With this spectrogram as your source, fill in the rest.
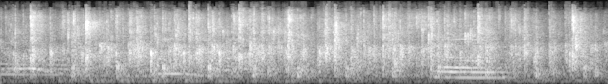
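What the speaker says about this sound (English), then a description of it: "I did want to take a second for all of us to give a round of applause to Schneems over here" A conference audience at a Ruby on Rails meetup applauds steadily, a dense patter of many hands held at an even level throughout, with a few voices briefly audible over the clapping.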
